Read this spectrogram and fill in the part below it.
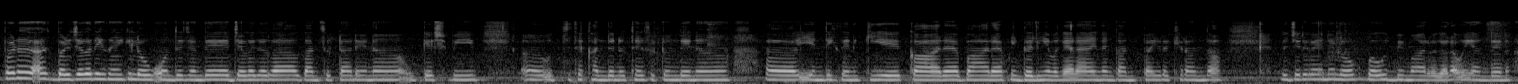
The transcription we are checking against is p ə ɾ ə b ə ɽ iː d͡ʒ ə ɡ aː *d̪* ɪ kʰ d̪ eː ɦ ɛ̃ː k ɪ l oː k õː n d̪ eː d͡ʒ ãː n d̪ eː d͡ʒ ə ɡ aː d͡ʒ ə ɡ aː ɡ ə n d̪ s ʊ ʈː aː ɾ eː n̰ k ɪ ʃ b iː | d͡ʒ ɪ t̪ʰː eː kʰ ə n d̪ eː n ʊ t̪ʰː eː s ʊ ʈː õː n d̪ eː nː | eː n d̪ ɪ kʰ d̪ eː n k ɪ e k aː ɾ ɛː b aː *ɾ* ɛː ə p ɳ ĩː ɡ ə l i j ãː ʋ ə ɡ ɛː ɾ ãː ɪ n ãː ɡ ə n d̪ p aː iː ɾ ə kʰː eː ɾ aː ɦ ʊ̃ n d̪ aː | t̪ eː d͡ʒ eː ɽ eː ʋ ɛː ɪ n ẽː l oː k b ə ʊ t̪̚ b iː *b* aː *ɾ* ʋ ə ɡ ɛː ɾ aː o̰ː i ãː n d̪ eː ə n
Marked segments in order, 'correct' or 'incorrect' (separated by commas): correct, correct, incorrect, correct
